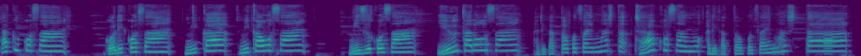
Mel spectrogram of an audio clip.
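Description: A woman's voice: very high voice, very animated, moderate pace, fairly bright tone, soft background music. A woman with a Kansai accent hosting a live audio show in casual, playful chat. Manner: playful banter with co-host and listeners.

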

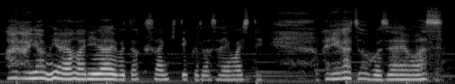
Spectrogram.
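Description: A woman with a high-pitched voice chats informally to her livestream viewers. She giggles often as she replies to comments, sounding tired and slightly breathless from a recent illness. Soft music plays faintly behind her. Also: fairly even intonation, fast, breathy edge. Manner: giggly, often breaking into small laughs. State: recovering from illness, tired and a little short of breath. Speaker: live streamer and voice actor. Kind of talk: casual live-stream chat, answering viewers' comments.

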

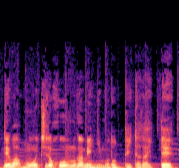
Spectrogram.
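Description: Man, mellow tone, animated pitch, patient tutorial delivery, polite, background music. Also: fast, breathy edge. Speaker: host and radio director guiding a setup. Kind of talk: conversational step-by-step tutorial.

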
